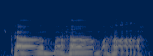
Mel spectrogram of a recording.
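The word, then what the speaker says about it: Kamehameha: pretty quickly in Honolulu you ready for this pronunciation yep comma hamaha Kami hamaha kamahamaha y you got it man that was the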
